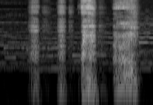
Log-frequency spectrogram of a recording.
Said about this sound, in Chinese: 但是听这家伙喘气如牛，我只好拉着他赶快走开。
